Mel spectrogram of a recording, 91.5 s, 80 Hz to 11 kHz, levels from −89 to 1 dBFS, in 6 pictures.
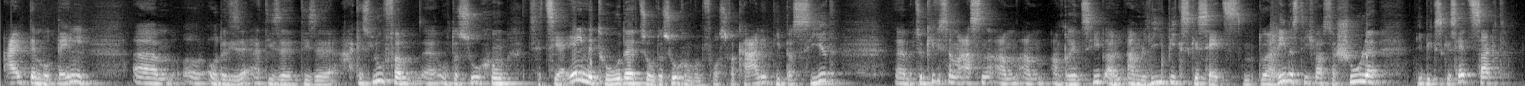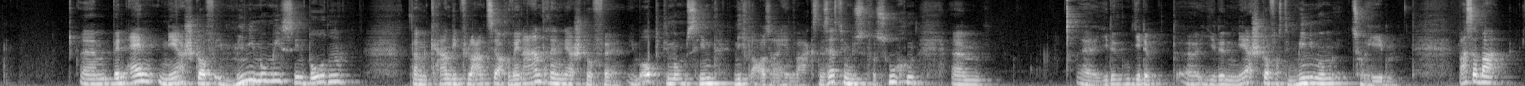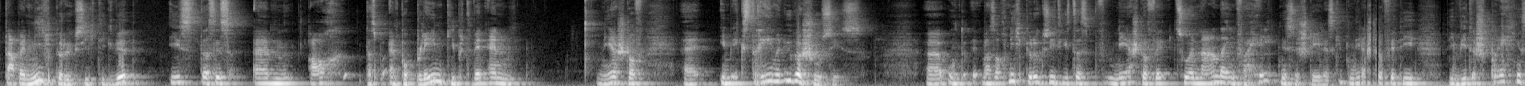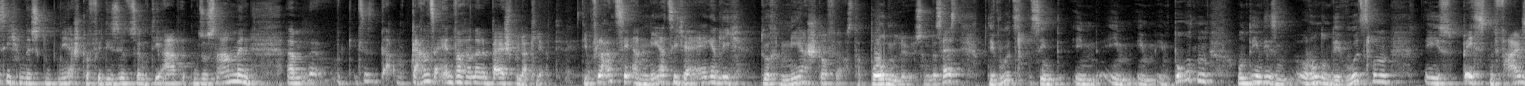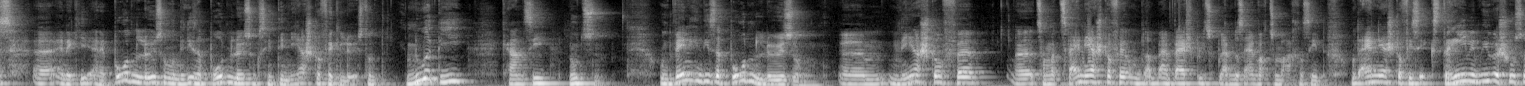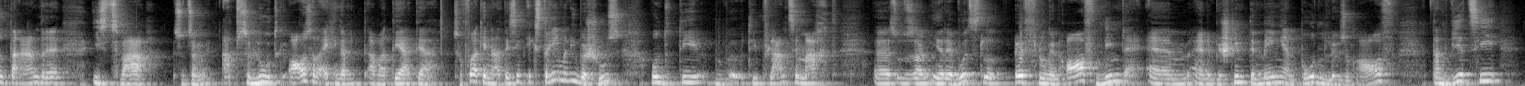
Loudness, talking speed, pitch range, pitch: -17 LUFS, 160 wpm, 140-175 Hz, 155 Hz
